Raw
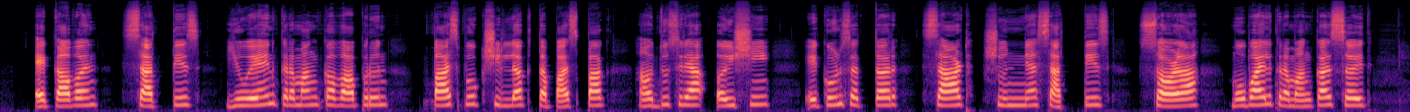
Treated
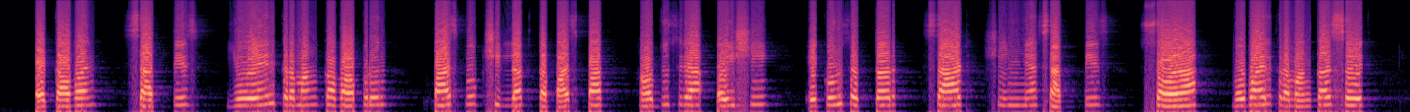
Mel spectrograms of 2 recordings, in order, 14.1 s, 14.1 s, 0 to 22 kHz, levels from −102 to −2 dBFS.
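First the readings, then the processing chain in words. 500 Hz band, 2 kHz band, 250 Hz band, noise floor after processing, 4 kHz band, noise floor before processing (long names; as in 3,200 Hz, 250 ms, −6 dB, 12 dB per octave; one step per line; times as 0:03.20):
0.0 dB, −1.5 dB, +0.5 dB, below −85 dBFS, +3.0 dB, −84 dBFS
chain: tube saturation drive 25 dB, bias 0.55
coupled-rooms reverb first 0.46 s, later 2.2 s, from −27 dB, DRR 13.5 dB
in parallel at −7 dB: bit reduction 5 bits
on the sum: expander for the loud parts 2.5 to 1, over −36 dBFS
level +8 dB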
